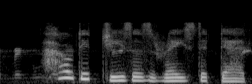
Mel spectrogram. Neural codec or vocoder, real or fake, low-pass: none; real; 7.2 kHz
